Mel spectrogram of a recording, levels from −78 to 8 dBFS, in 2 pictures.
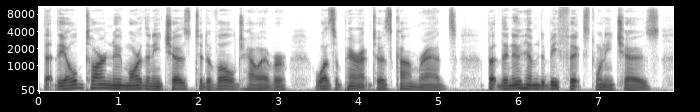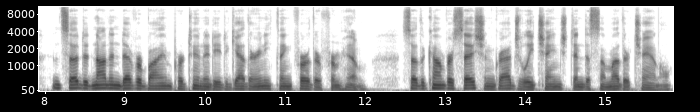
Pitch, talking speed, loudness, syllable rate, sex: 100 Hz, 185 wpm, -20 LUFS, 5.5 syllables/s, male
